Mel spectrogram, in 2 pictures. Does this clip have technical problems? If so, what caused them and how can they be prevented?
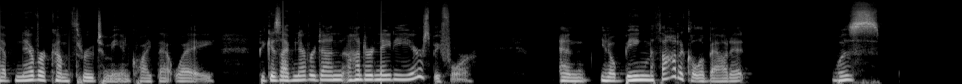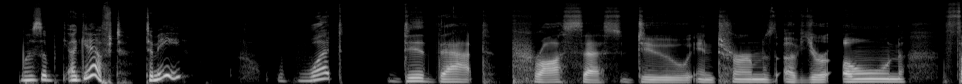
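Yes: sharp clicks at 0.69, 2.83 (after "quite that way because"), 3.81, 7.11, 8.53 and 13.9 s are likely dropped samples, with under a millisecond missing each time. Each shows as a waveform step and a thin vertical spectrogram line. Larger audio buffers and a stable clock prevent this.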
